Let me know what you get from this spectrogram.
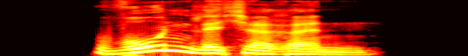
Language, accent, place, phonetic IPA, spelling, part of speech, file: German, Germany, Berlin, [ˈvoːnlɪçəʁən], wohnlicheren, adjective, De-wohnlicheren.ogg
- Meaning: inflection of wohnlich: 1. strong genitive masculine/neuter singular comparative degree 2. weak/mixed genitive/dative all-gender singular comparative degree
